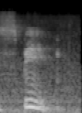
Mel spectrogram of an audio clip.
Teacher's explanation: When you say speak, there is no puff of air.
